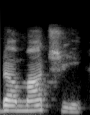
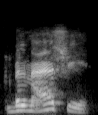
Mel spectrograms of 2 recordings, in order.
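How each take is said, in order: First: It is said smoothly, rhyming with Versace. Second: It is said with a sound from the throat. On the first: "I pronounce it Belmachi because it rhymes with Versace" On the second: "there's a throat th- thing going on"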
